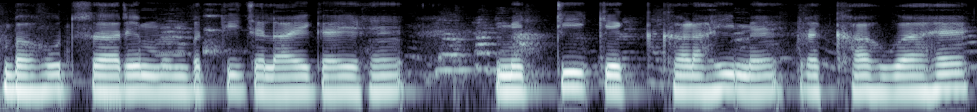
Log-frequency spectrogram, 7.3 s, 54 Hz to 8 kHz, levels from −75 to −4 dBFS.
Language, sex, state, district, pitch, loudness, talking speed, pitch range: Hindi, male, Jharkhand, Deoghar, 140 Hz, -16 LUFS, 105 wpm, 135-145 Hz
